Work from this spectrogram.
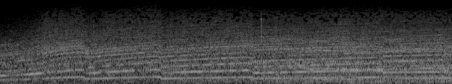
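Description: Red Bull X2010 race car in a racing video game launching from a standing start, its high-revving engine screaming upward through quick successive gear shifts, loud and continuous with no voices.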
